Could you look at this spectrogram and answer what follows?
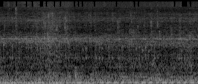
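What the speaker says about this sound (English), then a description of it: "The drop down sink, which you will notice when I fill this up with water," Water gushing steadily from a tap into a drop-down sink, a close, continuous splashing fill with no voices.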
